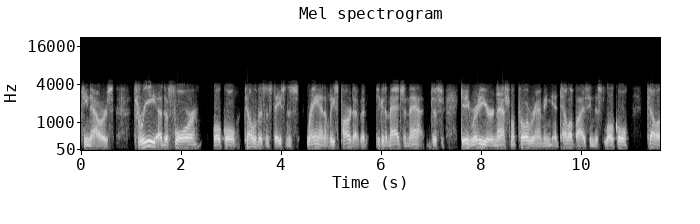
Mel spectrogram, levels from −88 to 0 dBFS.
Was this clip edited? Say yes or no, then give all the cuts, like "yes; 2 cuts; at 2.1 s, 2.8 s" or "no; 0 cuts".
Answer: yes; 2 cuts; at 1.0 s, 5.8 s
